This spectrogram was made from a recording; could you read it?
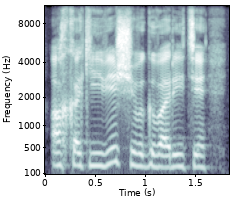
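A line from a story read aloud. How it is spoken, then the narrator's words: Hesitant mumble. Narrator (Russian): нерешительно пробормотала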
